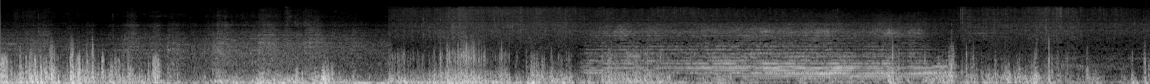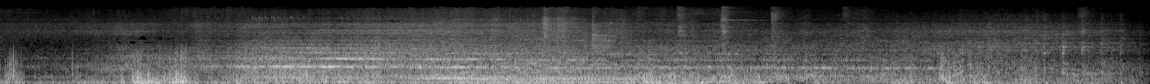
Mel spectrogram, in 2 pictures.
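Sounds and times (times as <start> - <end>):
diesel locomotives passing: 0.0 - 23.0
multi-note air horn: 5.8 - 9.6, 12.6 - 21.0.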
